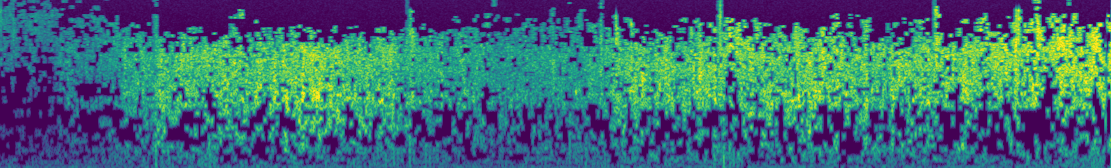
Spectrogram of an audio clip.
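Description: An audience laughs and applauds loudly.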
